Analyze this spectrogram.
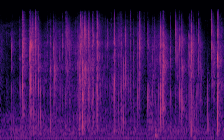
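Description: Plastic wrapper of a One Piece card game booster pack crinkling in the hands, a run of irregular sharp crackles as fingers twist and work at its top to open it.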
